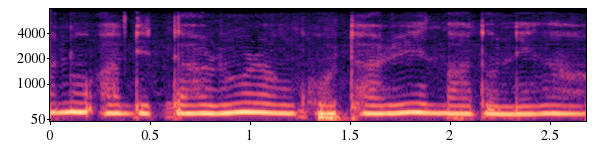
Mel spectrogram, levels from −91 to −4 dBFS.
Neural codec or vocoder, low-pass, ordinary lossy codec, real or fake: codec, 16 kHz, 16 kbps, FreqCodec, smaller model; 7.2 kHz; none; fake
